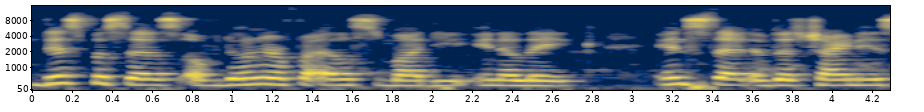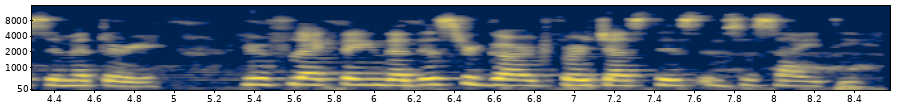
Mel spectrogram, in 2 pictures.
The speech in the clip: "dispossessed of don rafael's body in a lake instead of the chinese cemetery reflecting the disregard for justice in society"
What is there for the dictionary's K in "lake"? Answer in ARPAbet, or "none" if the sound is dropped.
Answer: K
